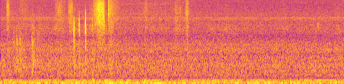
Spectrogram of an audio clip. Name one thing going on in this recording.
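A bowl rolls softly across a carpet with a low rumble.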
